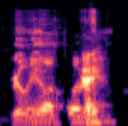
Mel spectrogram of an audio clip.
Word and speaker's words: Corellon Larethian: I can't pronounce his name because I but I'll tell you it's the Elven god Corellon uh Corellon Larethian.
